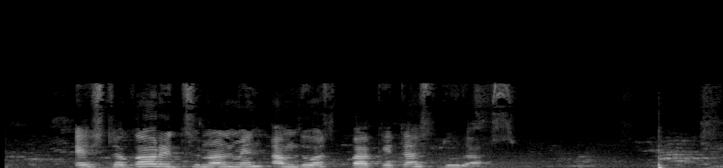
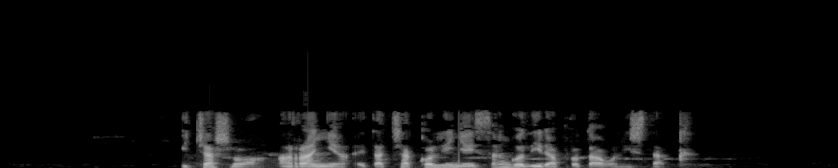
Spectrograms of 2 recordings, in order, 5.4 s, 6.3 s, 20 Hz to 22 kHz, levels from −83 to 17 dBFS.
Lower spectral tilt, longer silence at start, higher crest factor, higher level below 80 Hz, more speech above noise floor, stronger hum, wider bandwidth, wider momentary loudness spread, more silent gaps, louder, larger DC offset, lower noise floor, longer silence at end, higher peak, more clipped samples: about the same, -5.5 dB/octave vs -4.5 dB/octave; second, 0.25 s vs 1.35 s; about the same, 20 dB vs 24 dB; first, -48 dBFS vs -66 dBFS; second, 34 dB vs 62 dB; neither; first, 11.5 kHz vs 7.8 kHz; about the same, 11 LU vs 13 LU; neither; about the same, -21 LUFS vs -21 LUFS; neither; second, -54 dBFS vs -83 dBFS; second, 0.1 s vs 1.1 s; about the same, -2 dBFS vs 0 dBFS; neither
